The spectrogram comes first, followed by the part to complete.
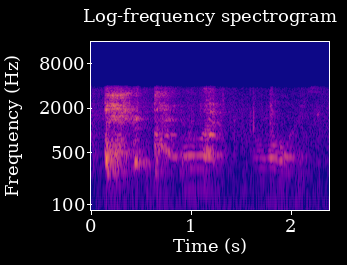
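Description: A person coughing, a sudden sharp burst near the start, followed by talk in the room.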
